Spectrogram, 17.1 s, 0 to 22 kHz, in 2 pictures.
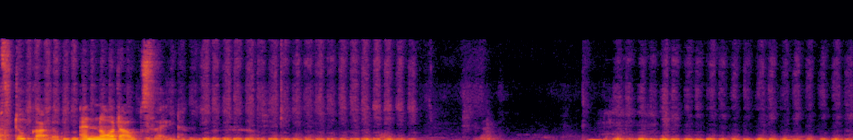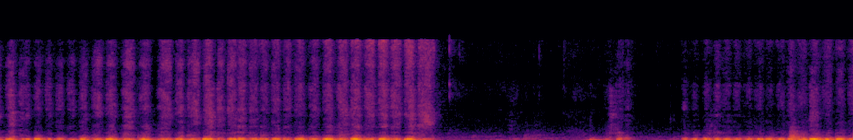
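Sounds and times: crayon rubbing on paper: 0:00.0 - 0:04.2, 0:06.1 - 0:12.9, 0:15.4 - 0:17.0.

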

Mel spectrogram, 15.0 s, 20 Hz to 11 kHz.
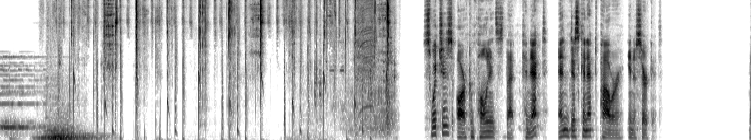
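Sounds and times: deep low boom: 0:00.7 - 0:02.0.

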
